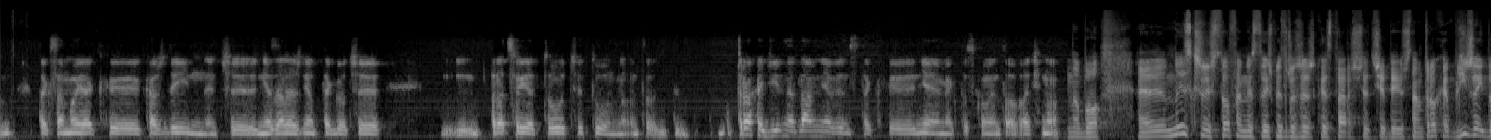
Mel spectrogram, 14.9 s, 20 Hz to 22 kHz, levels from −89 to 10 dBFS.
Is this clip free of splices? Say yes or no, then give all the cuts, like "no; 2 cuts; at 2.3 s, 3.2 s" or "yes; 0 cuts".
no; 2 cuts; at 5.7 s, 10.7 s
